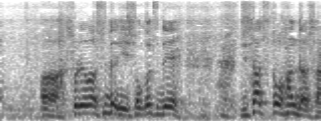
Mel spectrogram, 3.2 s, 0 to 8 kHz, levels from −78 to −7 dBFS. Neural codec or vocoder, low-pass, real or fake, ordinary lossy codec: none; none; real; none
